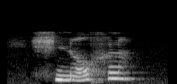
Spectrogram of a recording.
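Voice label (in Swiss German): "schnarichle", Alsatian; medecine; ronfler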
